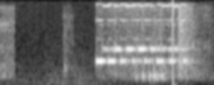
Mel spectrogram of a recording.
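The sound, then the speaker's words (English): Telephones ringing in a room where people are gathering to record: an electronic ring holds a steady, layered tone for more than a second after a few brief, fainter earlier chimes, with a sharp click near the end. “We got phones ringing everywhere.”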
